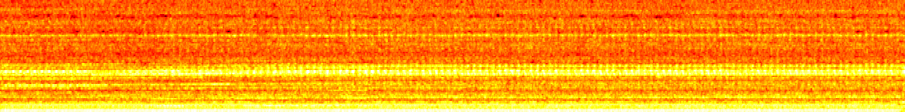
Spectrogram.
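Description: Electric potter's wheel running at a steady speed, a constant low hum with no change in pitch.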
